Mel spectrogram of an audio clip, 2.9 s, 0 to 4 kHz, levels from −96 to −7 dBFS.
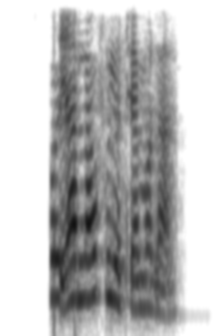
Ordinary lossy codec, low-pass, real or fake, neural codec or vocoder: AAC, 16 kbps; 3.6 kHz; real; none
